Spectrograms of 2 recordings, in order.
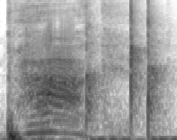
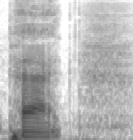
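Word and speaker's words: Paak: That's so But for you, is it Pac? It's P A K. So So it's it's a Korean name.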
